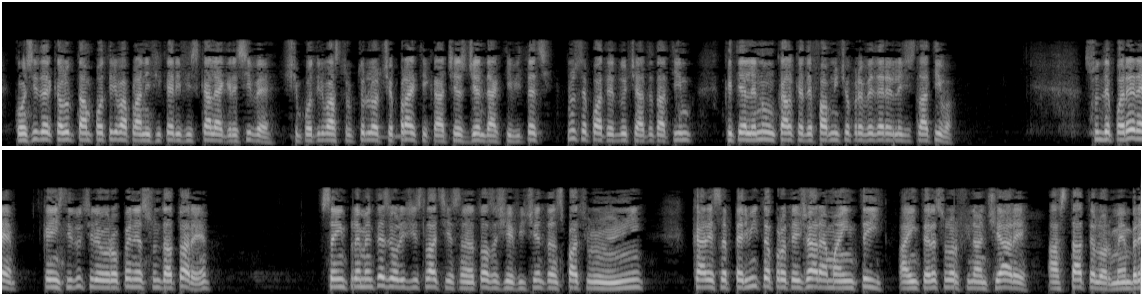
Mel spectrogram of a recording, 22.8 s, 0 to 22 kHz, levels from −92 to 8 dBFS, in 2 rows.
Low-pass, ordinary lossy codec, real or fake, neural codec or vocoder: 7.2 kHz; none; real; none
